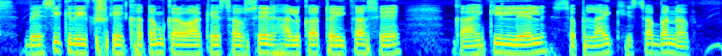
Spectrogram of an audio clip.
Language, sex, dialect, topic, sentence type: Maithili, male, Bajjika, banking, statement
